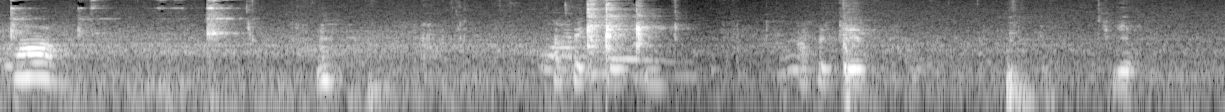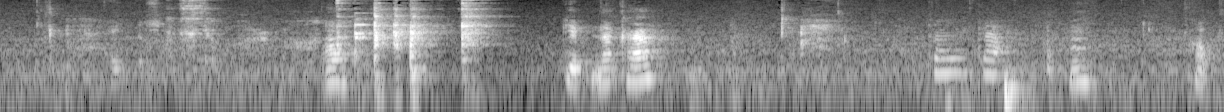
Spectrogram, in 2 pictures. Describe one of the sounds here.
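Dishes clink on a table.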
